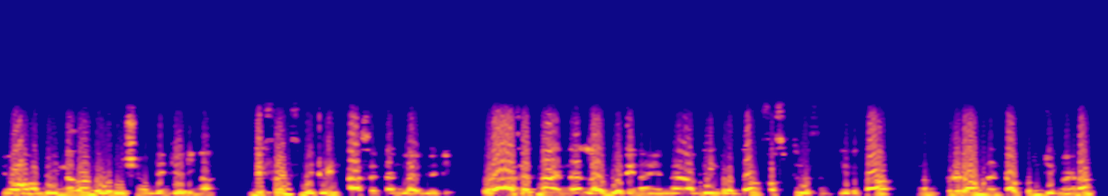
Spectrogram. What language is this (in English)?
Tamil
